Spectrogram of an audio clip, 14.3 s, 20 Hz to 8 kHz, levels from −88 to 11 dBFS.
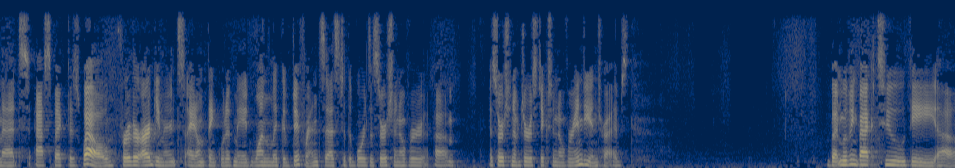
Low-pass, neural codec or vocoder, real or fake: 7.2 kHz; none; real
